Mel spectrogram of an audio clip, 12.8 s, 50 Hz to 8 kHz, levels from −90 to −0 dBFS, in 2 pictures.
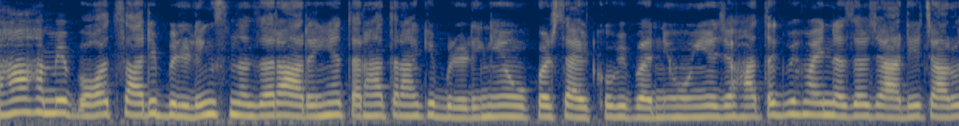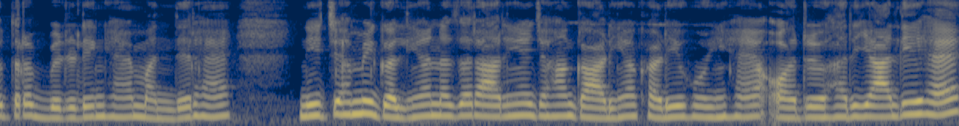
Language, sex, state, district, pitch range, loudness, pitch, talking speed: Hindi, female, Chhattisgarh, Sukma, 205-235 Hz, -29 LUFS, 215 Hz, 230 wpm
